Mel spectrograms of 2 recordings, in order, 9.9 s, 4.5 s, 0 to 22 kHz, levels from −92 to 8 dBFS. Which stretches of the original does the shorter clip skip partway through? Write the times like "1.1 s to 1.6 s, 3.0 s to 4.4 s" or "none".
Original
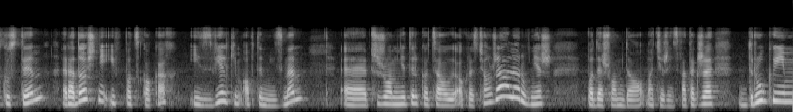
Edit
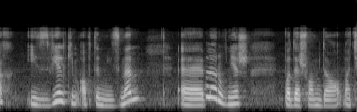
4.6 s to 6.4 s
